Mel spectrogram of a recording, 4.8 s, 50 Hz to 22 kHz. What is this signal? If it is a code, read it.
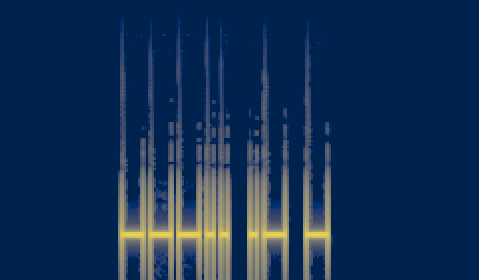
Morse code, heard as a keyed tone, about 17 wpm, 700 Hz. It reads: 8AT
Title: Common Cut Numbers - 3-Digit 17wpm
